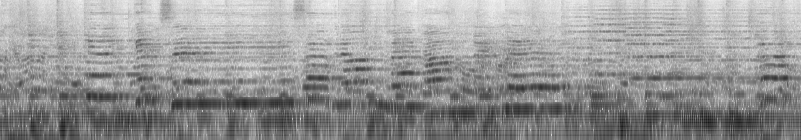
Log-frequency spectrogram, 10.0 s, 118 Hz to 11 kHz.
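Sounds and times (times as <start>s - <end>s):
backing track with bass line: 0.0s - 10.0s
woman singing karaoke: 1.0s - 7.3s, 9.4s - 10.0s.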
